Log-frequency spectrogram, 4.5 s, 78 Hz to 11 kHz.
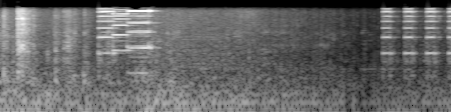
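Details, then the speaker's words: New Skyangel (Hobby King) mini F-86 Sabre, DX8 transmitter bound: high repeating ESC alarm beeps and no motor spin-up while control surfaces move; ESC not seeing the motor, suspected bad ESC or incomplete motor wiring. "When I bind it, you'll hear the ESC alarm telling us that the ESC is not seeing a signal from the motor."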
